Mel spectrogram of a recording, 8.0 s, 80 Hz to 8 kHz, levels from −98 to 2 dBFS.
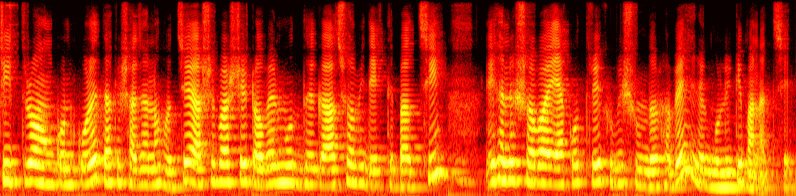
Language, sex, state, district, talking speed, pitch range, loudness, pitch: Bengali, female, West Bengal, Jhargram, 180 wpm, 185-230 Hz, -17 LUFS, 210 Hz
